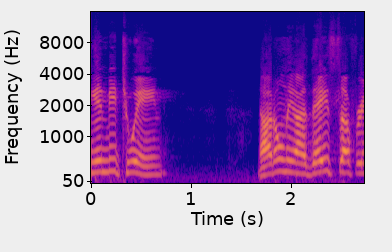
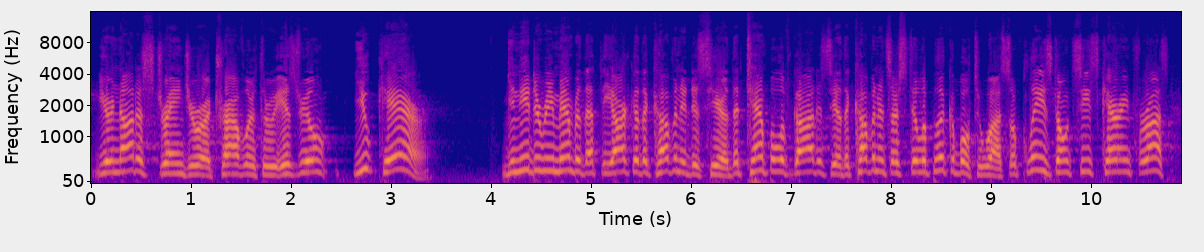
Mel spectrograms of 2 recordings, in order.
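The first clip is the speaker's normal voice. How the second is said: much higher, urgent cry to God; 5 semitones higher than usual. Retold or imitated. The people crying out to God, urgently imploring. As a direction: implore him to keep caring. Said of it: "they're crying out to him".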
